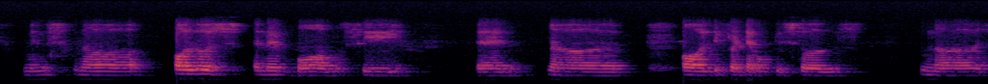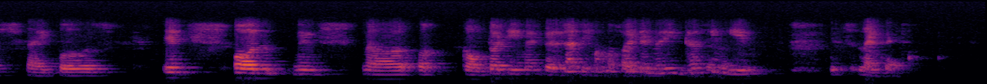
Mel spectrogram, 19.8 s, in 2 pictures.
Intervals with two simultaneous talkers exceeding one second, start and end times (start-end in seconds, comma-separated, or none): 15.5-17.2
